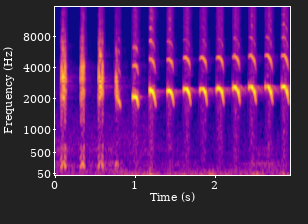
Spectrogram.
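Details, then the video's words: Osprey with an amputated wing, kept at Carolina Raptor Center, growing loud on seeing people: a fast run of a dozen clear, whistled chirps, each slurring downward, the first few harsher before settling into an even, ringing series. "He gets very loud whenever he sees people."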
